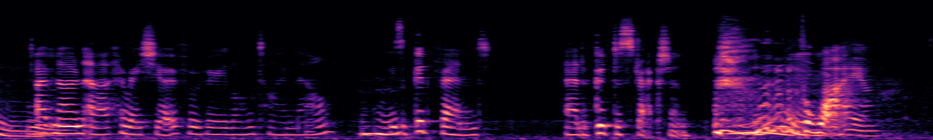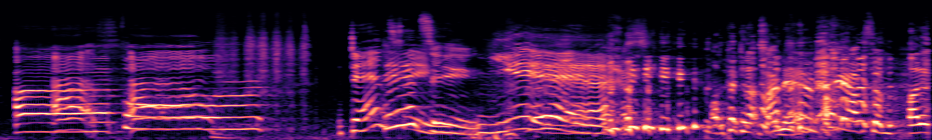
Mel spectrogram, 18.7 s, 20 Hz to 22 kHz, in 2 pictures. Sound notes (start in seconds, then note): 7.2 roguish laugh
